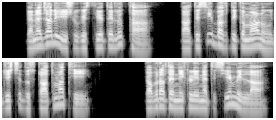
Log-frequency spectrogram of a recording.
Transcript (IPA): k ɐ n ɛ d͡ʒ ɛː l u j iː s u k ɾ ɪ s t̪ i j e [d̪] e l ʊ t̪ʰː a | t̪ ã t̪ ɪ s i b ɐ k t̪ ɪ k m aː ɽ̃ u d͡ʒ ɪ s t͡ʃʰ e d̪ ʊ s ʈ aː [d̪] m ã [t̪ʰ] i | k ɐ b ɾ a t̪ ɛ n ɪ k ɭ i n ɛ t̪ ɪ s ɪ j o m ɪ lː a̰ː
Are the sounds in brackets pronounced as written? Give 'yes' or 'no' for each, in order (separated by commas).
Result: no, no, yes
